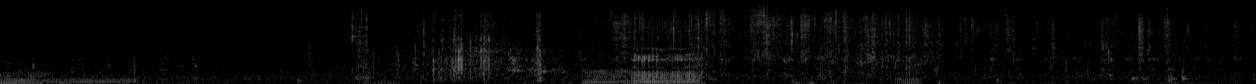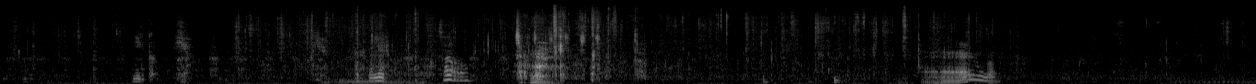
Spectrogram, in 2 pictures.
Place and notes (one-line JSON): {"title": "Longyearbyen, Svalbard and Jan Mayen - Stefano´s dog kennel", "date": "2011-10-17 08:10:00", "description": "A morning in the kennel where tourguide Stefano has his Greenland dogs.", "latitude": "78.22", "longitude": "15.67", "timezone": "Arctic/Longyearbyen"}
